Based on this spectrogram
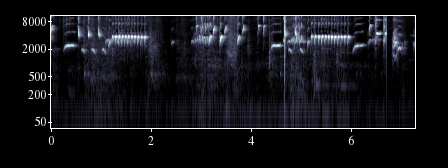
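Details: Warbling house finch song delivered in two phrases, each mixing clear slurred whistles and chirps with a long harsh buzzy trill of fast repeated notes, separated by a short pause.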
